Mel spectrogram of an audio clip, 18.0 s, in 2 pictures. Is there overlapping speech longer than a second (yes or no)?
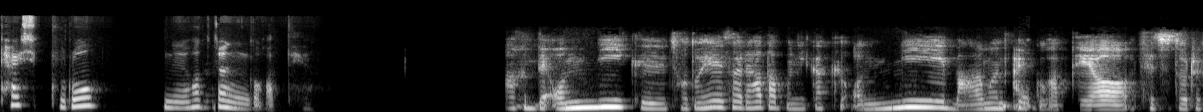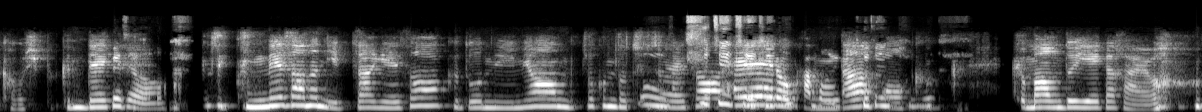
yes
